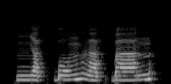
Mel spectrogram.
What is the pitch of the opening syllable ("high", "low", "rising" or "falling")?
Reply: low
